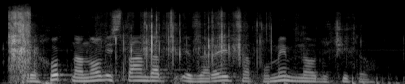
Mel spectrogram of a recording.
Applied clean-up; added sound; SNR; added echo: none; Crumpling, crinkling / Tearing; 1 dB; none.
